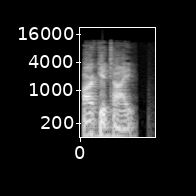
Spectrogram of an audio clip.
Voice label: "archetype", American English

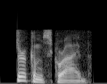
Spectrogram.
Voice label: "circumscribe", English

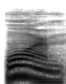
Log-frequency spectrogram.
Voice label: "warm", American English; ɔːr - ɔː

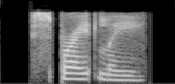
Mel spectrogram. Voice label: "sprightly", English

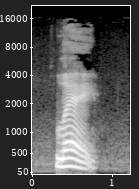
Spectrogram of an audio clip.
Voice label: "lay", English

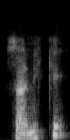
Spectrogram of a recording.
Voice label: "sanijki", Náhuatl; parece; seems

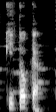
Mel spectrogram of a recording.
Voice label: "kitoka", Náhuatl; lo sigue

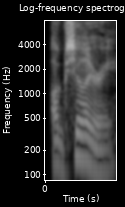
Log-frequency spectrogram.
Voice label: "auxiliary", American English; ɑː - ɔː

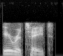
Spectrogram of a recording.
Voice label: "irritate", English; verb

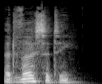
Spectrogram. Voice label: "adversity", British; ɾ - t; English

